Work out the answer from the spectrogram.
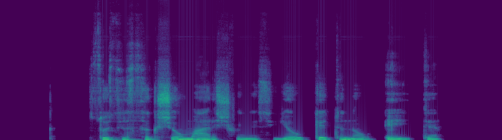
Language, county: Lithuanian, Vilnius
